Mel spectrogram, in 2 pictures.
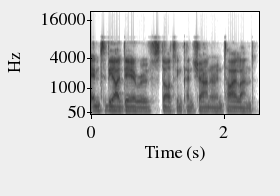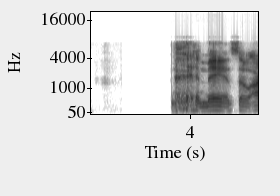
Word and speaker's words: Kanchana: So, Drew, you have Kanchana. I'm saying that right? Am I right? Yeah, Kanchana. The Thais pronounce it Gandana.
